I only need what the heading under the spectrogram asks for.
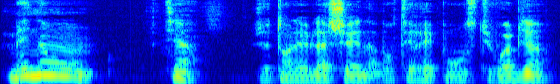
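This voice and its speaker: A man's voice: lowish voice, fairly even intonation, normal speed, dark tone, husky. A man voicing a confident master detective who speaks firmly and reassuringly. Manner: firm, reassuring.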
